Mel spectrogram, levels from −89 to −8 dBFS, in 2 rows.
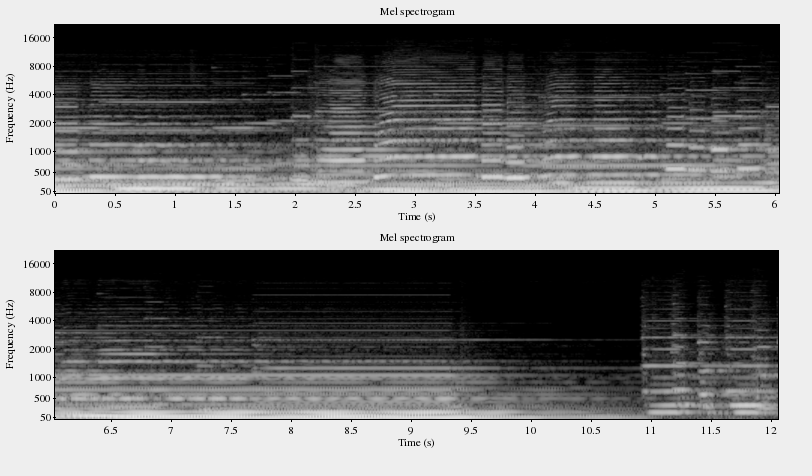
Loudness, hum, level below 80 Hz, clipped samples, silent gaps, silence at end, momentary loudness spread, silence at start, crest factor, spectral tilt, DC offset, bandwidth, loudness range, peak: -24 LUFS; none; -24 dBFS; under 0.1%; none; 0 s; 12 LU; 0 s; 14 dB; -8.5 dB/octave; under 0.1%; 7.4 kHz; 3 LU; -8 dBFS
